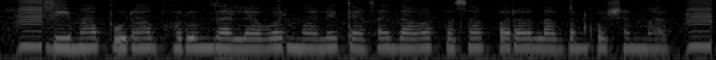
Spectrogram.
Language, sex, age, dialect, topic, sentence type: Marathi, female, 18-24, Varhadi, banking, question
